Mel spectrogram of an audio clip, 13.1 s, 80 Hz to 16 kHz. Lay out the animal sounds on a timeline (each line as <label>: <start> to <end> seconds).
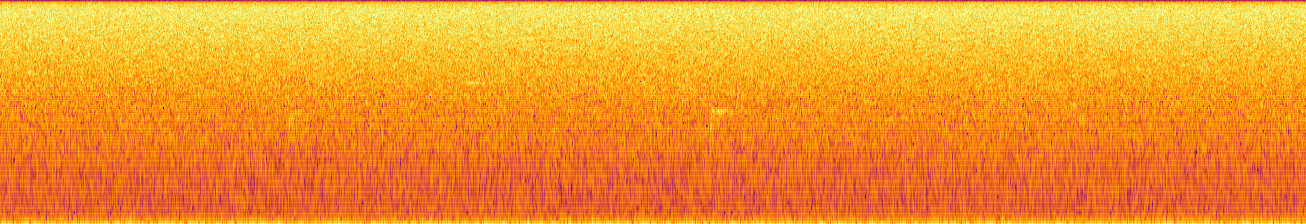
Swainson's Thrush (Catharus ustulatus): 2.7 to 3.1 seconds
Swainson's Thrush (Catharus ustulatus): 7.0 to 7.4 seconds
